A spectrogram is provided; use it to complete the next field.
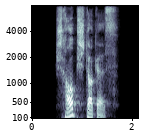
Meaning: genitive singular of Schraubstock
- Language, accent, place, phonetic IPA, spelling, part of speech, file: German, Germany, Berlin, [ˈʃʁaʊ̯pˌʃtɔkəs], Schraubstockes, noun, De-Schraubstockes.ogg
